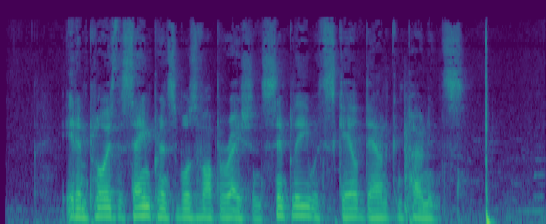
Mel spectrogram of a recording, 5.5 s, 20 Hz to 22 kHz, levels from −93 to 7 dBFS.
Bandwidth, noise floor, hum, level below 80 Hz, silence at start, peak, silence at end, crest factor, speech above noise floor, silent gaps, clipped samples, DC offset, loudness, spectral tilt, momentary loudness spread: 16 kHz; -57 dBFS; none; -44 dBFS; 0.6 s; -12 dBFS; 0 s; 18 dB; 28 dB; none; under 0.1%; under 0.1%; -30 LUFS; -6 dB/octave; 7 LU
